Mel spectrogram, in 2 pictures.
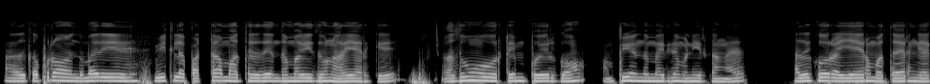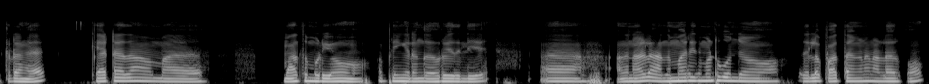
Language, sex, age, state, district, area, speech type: Tamil, male, 18-30, Tamil Nadu, Namakkal, rural, spontaneous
